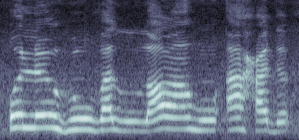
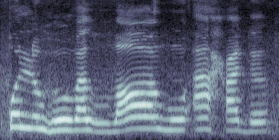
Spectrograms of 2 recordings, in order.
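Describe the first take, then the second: No difference in how they are said.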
